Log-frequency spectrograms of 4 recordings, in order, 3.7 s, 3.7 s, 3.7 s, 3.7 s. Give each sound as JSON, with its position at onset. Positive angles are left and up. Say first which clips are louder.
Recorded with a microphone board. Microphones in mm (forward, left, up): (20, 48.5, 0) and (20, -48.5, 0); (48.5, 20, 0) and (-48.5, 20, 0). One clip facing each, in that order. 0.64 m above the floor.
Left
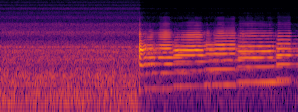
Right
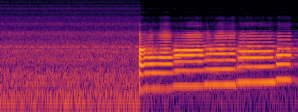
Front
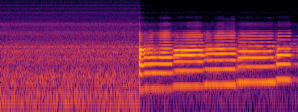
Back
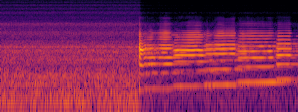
{"t": 1.7, "sound": "a trumpet", "louder": "right 7 dB, front 6 dB", "azimuth_deg": -45, "distance_m": 0.7}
